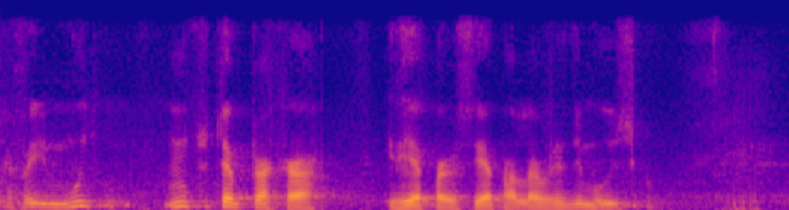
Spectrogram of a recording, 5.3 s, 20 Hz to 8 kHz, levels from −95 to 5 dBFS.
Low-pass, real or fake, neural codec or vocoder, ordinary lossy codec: 7.2 kHz; fake; codec, 16 kHz in and 24 kHz out, 1 kbps, XY-Tokenizer; none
